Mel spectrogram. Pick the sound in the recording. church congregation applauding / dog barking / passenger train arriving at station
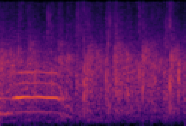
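church congregation applauding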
